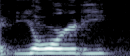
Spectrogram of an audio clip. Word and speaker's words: Jodi: Oh, Jodi is the pronunciation. Okay, cool. Oh, okay. That makes it easier then. Yeah, Jodi.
